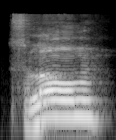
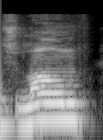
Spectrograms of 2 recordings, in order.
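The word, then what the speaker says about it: שלום: So they see shalom or how they they show the pronunciation shalom.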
